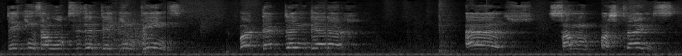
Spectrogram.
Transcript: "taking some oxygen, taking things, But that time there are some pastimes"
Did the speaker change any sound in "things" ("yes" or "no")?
yes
